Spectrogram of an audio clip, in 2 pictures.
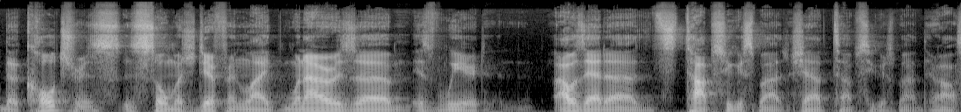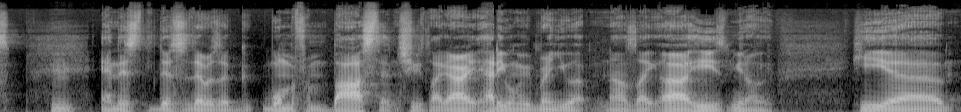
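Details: Adult man; typical speech.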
